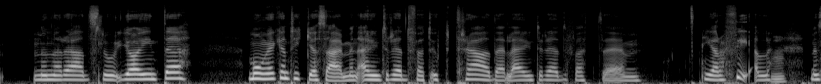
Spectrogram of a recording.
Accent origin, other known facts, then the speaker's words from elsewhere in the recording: Sweden; älskar Sverige på ett sätt. Jag är uppväxt här liksom. Och jag känner att jag behöver ändå stöd från Sverige. Jag ska inte strunta i Sverige, det är ändå mitt hemland.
